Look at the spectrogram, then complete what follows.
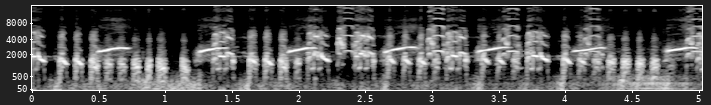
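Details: A grey francolin, known as teetar, calls over and over. Each phrase is a bright rising whistle tied to a rapid series of scratchy clipped notes, with seven phrases in five seconds.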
